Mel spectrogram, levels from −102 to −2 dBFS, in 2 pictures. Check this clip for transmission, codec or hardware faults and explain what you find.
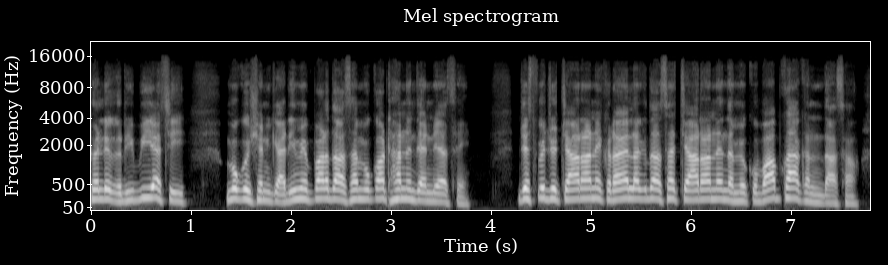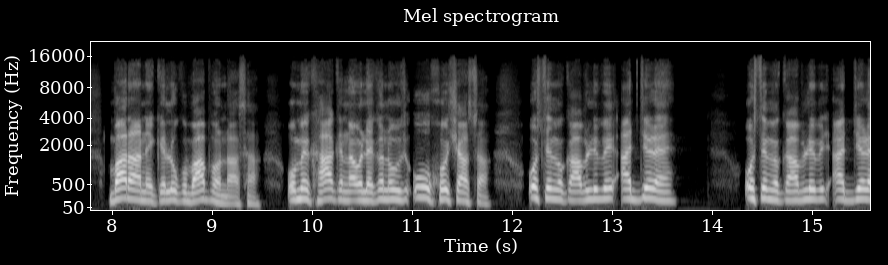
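No fault of any kind can be heard in this speech recording. Nothing in the audio needs a timestamp or an explanation.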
